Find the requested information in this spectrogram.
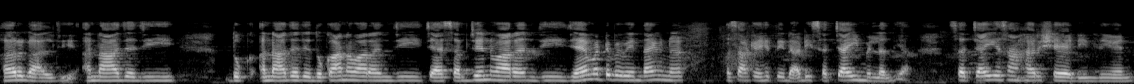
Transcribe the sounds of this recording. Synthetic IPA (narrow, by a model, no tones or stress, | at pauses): hɐɾɠaːl̤ɪd͡ʑiːɐnaːd͡ʑə̆d͡ʑiː | d̪ʊkɐnaːd͡ʑə̆d͡ʑeːd̪ʊkaːnʋaːɾənɪ̆d͡ʑiːt͡ɕaːɪsɐb̚d͡ʑənɪ̆ʋaːɾənɪ̆d͡ʑiːd͡ʑɐ̃ɦɪ̃ʋɐʈɪbɪʋẽːn̆d̪aːɦijũnɐ | ɐsãkʰeɦɪt̪eɗaːɖʱisɐt͡ɕaːimɪlə̃nd̪ia̰ːsɐt͡ɕaːiɐsãɦɐɾʃɐjɗĩːn̆d̪iaːɦɪnɪ̆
